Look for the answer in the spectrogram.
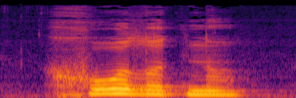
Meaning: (adverb) coldly; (adjective) it is cold
- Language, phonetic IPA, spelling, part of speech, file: Ukrainian, [ˈxɔɫɔdnɔ], холодно, adverb / adjective, Uk-холодно.ogg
